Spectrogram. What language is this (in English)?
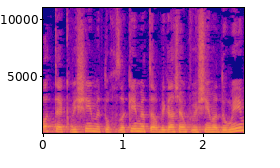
Hebrew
